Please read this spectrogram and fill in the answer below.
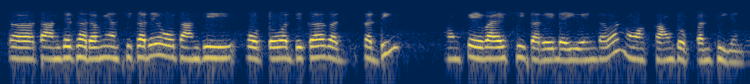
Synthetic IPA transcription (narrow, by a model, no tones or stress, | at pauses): t̪ɐt̪ɐʋ̤ãɲ̆d͡ʑeɡʱɐɾəmẽɐt͡ɕikɐɾeɦot̪ɐʋ̤ãɲ̆d͡ʑifoːʈoɐd̪ʱɪkəɐkɐɖʱi | ɛ̃ũkeːʋaːesikɐɾeɗɐiʋuɪ̃n̆d̪əʋaɛ̃ũɐkaːʊ̃ɳʈoːpənt̪ʰiʋẽnd̪o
